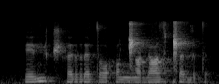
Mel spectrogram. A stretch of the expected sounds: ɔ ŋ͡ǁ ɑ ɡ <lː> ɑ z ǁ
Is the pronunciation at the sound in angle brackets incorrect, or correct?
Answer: incorrect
